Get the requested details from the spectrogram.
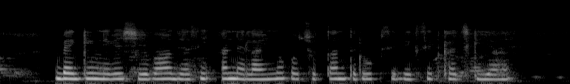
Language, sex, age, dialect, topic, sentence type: Hindi, female, 56-60, Awadhi Bundeli, banking, statement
